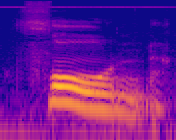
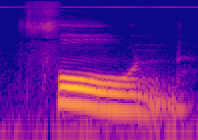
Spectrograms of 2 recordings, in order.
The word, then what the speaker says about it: phone: drink coke show show phone phone now the telephone or the phone is often called fun so no more phone everybody Vaughn is a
